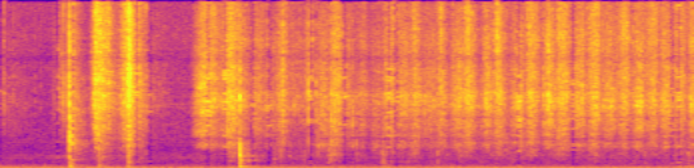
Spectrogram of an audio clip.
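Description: A few sharp clicks, then a seasoning shaker shaken quickly and steadily, the fine granules pattering onto the pasta salad, over a steady low hum.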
